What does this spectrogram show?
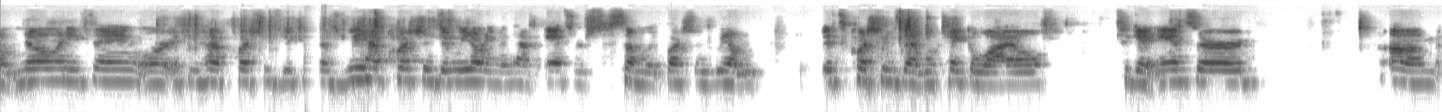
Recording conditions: drop-outs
